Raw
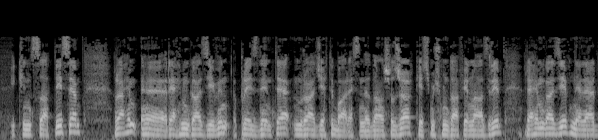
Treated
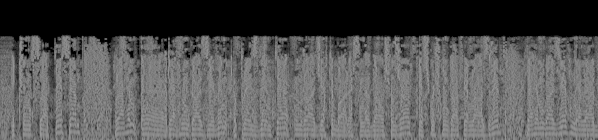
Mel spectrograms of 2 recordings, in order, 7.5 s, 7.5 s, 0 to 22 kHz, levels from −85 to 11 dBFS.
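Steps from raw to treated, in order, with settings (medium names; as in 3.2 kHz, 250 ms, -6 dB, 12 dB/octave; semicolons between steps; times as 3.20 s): thinning echo 713 ms, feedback 70%, level -21 dB; spectrum-flattening compressor 10:1; trim +4 dB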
